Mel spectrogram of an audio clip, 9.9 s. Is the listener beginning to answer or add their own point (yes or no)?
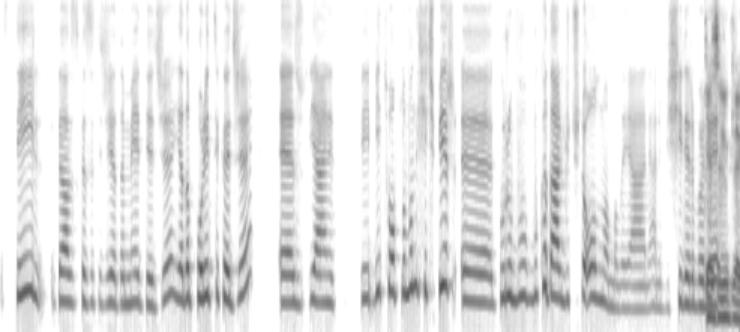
yes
